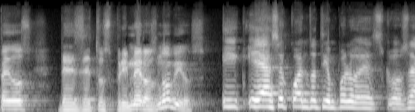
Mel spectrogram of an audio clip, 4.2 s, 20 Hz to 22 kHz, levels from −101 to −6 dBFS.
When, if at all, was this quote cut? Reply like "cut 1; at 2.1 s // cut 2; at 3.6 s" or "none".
none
